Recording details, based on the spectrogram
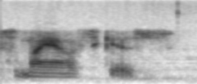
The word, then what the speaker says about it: Majauskas: Joining us on the phone is Jonas Mizaus. I'm not going to say his name correctly. Jonas, say your last name for us. Hello? – Hi, Jennifer. Jonas Mayauskas.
